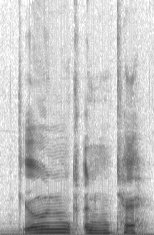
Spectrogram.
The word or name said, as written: k'iwingq'in-te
